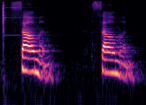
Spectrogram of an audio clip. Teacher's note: Viene scritto con una L in mezzo, ma quella L è una L muta, cioè non si sente assolutamente. Fate finta che non esista.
